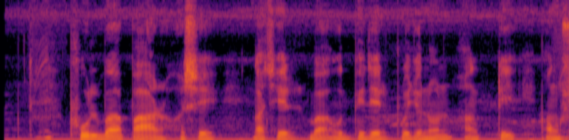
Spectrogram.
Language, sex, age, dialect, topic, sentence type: Bengali, male, 60-100, Rajbangshi, agriculture, statement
